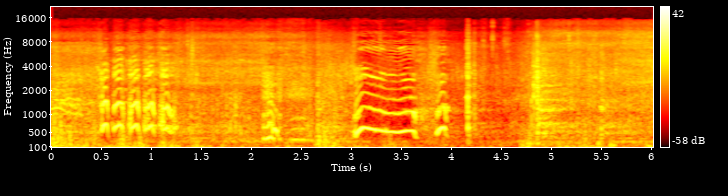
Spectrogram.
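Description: Rumbling wind and trail noise from a GoPro riding a mountain bike. Short high-pitched calls come about half a second in, and a longer, louder held call about three seconds in.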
